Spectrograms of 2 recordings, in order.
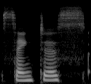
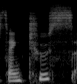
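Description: First: The word is said in a plain English way. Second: The word is said in a church Latin way. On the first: This is how the company name is usually said. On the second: This is how Catholics say the word.

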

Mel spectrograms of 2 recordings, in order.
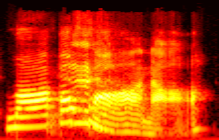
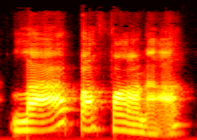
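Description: First: The name is said in an Italian accent. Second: The name is said in a plain accent. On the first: "It's the only way that I can do an Italian accent" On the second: "I'm probably butchering it"

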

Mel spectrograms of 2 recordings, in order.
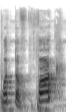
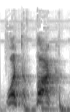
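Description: First: The words are said in an ordinary voice. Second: The words are said in a deep voice. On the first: The speaker calls it wrong. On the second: The speaker calls it right.

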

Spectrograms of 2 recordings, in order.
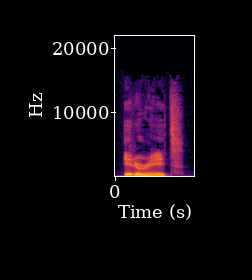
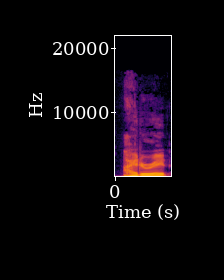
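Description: First: The first vowel is a short 'it' sound. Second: The first vowel is a long 'eye' sound. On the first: The speaker calls it right. "it is pronounced iterate with a short I" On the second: The speaker calls it wrong. "I pronounced it iterate with a long I in the beginning, not a short I"

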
